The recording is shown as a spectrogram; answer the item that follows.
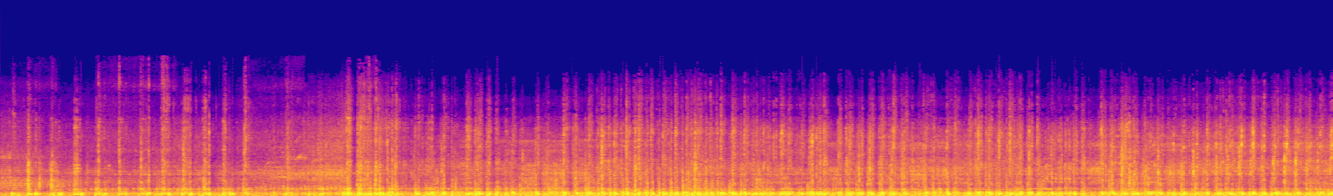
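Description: Wiegand summer bobsled rolling fast down its metal trough: the sled's wheels on the steel chute make a loud, steady rumble that grows louder about six seconds in and then holds.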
